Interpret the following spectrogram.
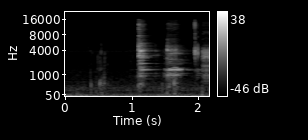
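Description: Clinking from an insulated drink tumbler and its metal straw, twice about a second in, as the last of the water is drunk and the cup runs empty.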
